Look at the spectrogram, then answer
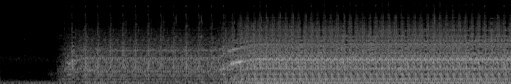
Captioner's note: sewing machine rattling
